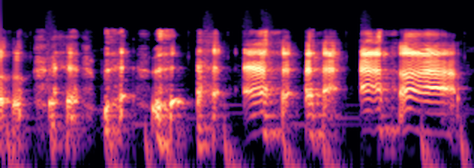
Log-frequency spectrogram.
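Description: A loud coughing fit from swallowing a fly: about ten harsh, strained coughs in rapid succession, some raspy and voiced, barely pausing between bursts for four seconds.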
